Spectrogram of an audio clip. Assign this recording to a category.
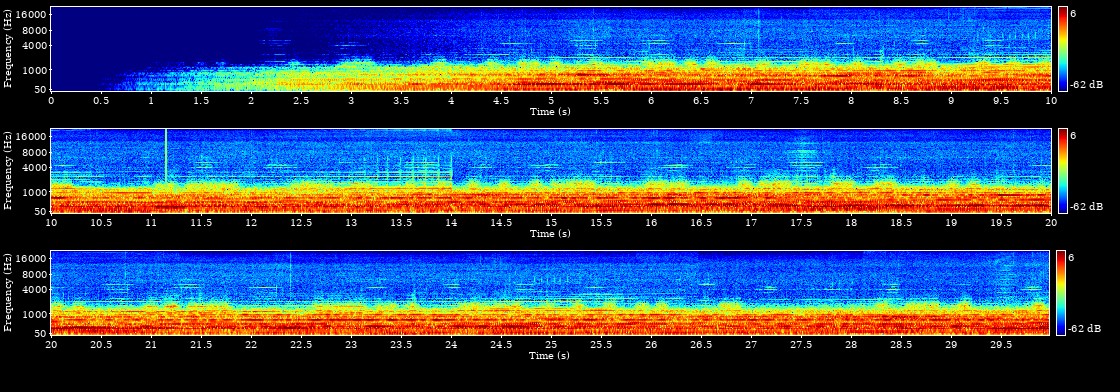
Music > Other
